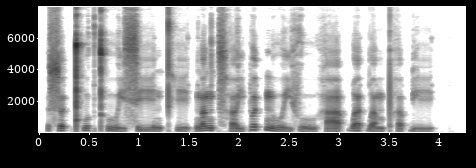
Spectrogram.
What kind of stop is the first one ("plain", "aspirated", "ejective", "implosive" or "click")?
plain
